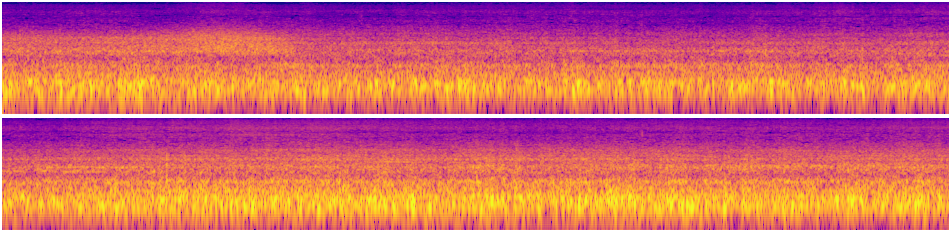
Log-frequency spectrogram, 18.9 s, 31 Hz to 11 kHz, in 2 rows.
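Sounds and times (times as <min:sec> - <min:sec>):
car driving on paved road: 0:00.0 - 0:18.9.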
